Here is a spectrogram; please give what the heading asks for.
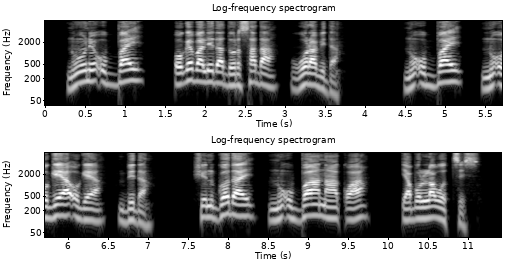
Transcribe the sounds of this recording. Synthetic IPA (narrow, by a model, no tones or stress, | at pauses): nuːnɪʊbːɐj | ɔɡɛbɐlɪd̪ɐd̪ɔɾsɐd̪ɐwɔɾɐbɪd̪ɐ̰ | nʊʊbːɐj | nʊɔɡɛjaɔɡɛjabɪd̪ɐ̰ | ʃɪnɡɔd̪ɐjnʊʊbːaːnaːkʼʊwaː | jɐbɔlːɐwɔt͡sːɪ̰s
